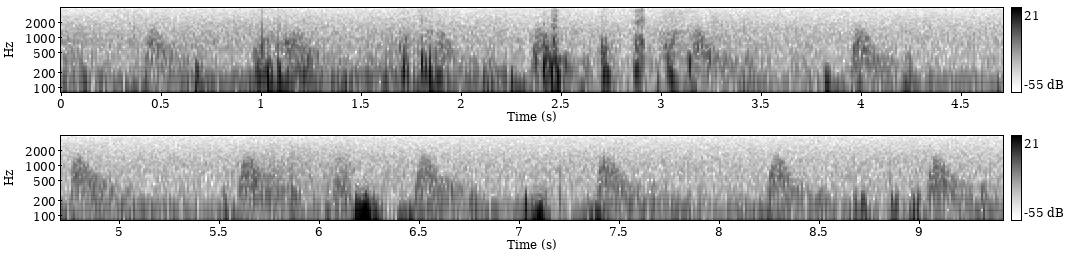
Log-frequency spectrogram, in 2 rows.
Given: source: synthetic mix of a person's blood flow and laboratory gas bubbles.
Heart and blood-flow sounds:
Doppler ultrasound of blood flow; subclavian vein
0.95-1.28 s: bubbles
1.68-1.94 s: bubbles
2.34-2.56 s: bubbles
2.68-2.78 s: bubbles
2.85-2.93 s: bubbles
3.00-3.19 s: bubbles
From the record:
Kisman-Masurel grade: 221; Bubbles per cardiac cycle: several, 3 to 8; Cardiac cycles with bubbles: 10 to 50%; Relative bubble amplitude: barely perceptible (0.100 to 0.250); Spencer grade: 2 (many but less than half of the cardiac periods contain bubble signals, singularly or in groups); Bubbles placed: anywhere in the cardiac cycle

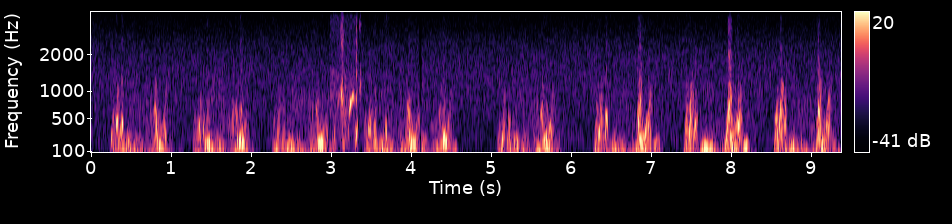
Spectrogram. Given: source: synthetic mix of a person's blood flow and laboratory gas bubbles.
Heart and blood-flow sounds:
Doppler ultrasound of blood flow; precordium
2.98-3.39 s: bubbles
3.52-3.60 s: bubbles
3.66-3.73 s: bubbles
From the record:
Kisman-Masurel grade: 212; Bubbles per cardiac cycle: several, 3 to 8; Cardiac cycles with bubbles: 1 to 10%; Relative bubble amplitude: moderate (0.250 to 0.450); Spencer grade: 1 (occasional bubble signal discernible with the cardiac motion signal, with majority of cardiac periods free of bubbles); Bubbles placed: only in the low amplitude regions of the cardiac cycle

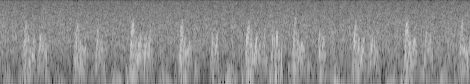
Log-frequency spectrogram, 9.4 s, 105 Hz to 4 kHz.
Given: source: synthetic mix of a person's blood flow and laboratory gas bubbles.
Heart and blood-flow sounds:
Doppler ultrasound of blood flow; precordium
5.10-5.18 s: bubbles
5.36-5.68 s: bubbles
From the record:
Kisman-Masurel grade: 113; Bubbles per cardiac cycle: 1 to 2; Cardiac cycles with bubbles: 1 to 10%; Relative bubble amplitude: loud (0.450 to 0.775); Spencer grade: 1 (occasional bubble signal discernible with the cardiac motion signal, with majority of cardiac periods free of bubbles); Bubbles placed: only in the low amplitude regions of the cardiac cycle

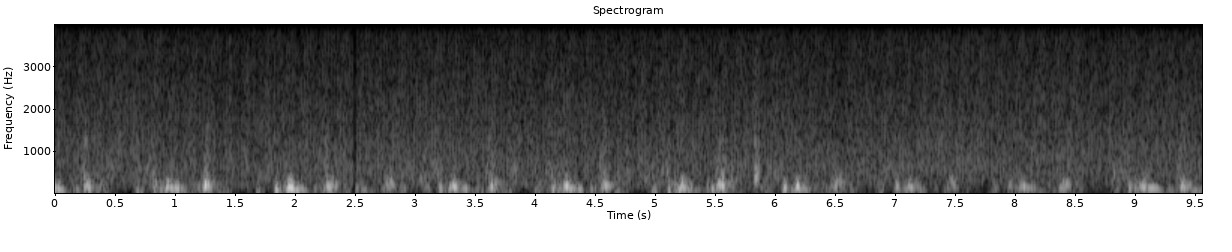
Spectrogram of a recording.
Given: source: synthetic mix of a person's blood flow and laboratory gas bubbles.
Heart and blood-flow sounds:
Doppler ultrasound of blood flow; precordium
5.54-5.67 s: bubbles
5.81-5.91 s: bubbles
From the record:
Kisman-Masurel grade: 113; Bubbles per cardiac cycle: 1 to 2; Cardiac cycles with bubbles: 1 to 10%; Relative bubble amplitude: loud (0.450 to 0.775); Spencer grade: 1 (occasional bubble signal discernible with the cardiac motion signal, with majority of cardiac periods free of bubbles); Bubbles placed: anywhere in the cardiac cycle

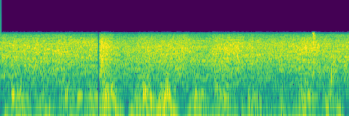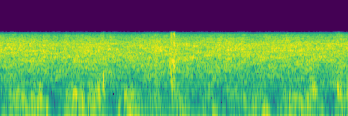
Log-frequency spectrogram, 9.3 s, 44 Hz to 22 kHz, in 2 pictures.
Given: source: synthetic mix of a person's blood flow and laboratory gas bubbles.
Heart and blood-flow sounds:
Doppler ultrasound of blood flow; precordium
4.16-4.21 s: bubbles
4.37-4.49 s: bubbles
5.99-6.08 s: bubbles
6.89-7.01 s: bubbles
9.11-9.24 s: bubbles
From the record:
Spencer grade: 2 (many but less than half of the cardiac periods contain bubble signals, singularly or in groups); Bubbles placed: anywhere in the cardiac cycle

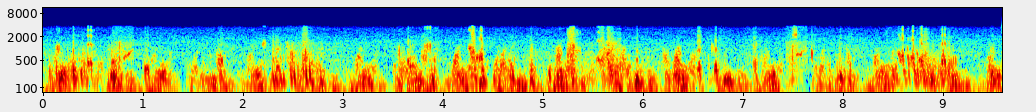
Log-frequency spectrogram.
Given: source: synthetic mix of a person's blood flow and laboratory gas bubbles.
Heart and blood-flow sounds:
Doppler ultrasound of blood flow; precordium
0.06-0.56 s: bubbles
0.66-0.93 s: bubbles
1.00-1.11 s: bubbles
1.74-1.85 s: bubbles
2.20-2.25 s: bubbles
2.27-2.83 s: bubbles
3.54-3.97 s: bubbles
4.24-4.47 s: bubbles
4.65-4.76 s: bubbles
4.86-4.96 s: bubbles
5.04-5.12 s: bubbles
5.15-5.40 s: bubbles
5.53-5.83 s: bubbles
5.90-6.01 s: bubbles
6.20-6.31 s: bubbles
6.47-6.62 s: bubbles
6.66-6.79 s: bubbles
7.11-7.20 s: bubbles
7.44-7.74 s: bubbles
7.94-8.11 s: bubbles
8.43-9.16 s: bubbles
9.46-9.54 s: bubbles
From the record:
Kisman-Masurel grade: 243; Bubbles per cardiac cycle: several, 3 to 8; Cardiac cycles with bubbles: 100%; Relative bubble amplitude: loud (0.450 to 0.775); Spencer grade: 3 (all of the cardiac periods contain showers or single bubble signals, but not dominating or overriding the cardiac motion signals); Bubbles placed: anywhere in the cardiac cycle

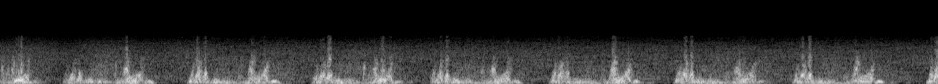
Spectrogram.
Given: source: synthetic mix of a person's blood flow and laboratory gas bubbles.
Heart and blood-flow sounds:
Doppler ultrasound of blood flow; precordium
0.00-0.26 s: bubbles
From the record:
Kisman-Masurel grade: 211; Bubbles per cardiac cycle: several, 3 to 8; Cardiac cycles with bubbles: 1 to 10%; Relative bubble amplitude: barely perceptible (0.100 to 0.250); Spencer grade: 1 (occasional bubble signal discernible with the cardiac motion signal, with majority of cardiac periods free of bubbles); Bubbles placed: anywhere in the cardiac cycle

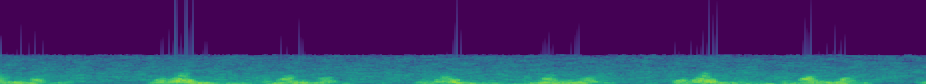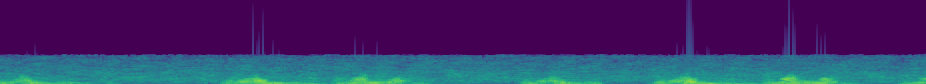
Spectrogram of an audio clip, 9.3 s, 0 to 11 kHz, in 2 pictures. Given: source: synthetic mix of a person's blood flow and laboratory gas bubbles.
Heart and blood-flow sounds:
Doppler ultrasound of blood flow; precordium
no bubbles
From the record:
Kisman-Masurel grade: 000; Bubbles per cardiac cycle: 0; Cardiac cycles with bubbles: 0%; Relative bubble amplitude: no bubbles discernible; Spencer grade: 0 (complete lack of bubble signals)

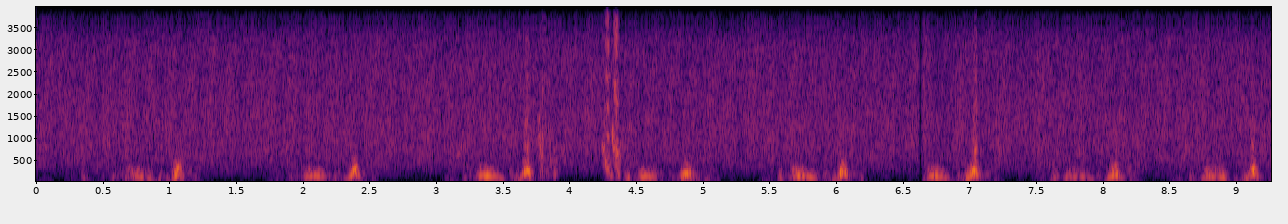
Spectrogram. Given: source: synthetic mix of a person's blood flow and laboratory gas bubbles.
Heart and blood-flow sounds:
Doppler ultrasound of blood flow; precordium
3.75-3.92 s: bubbles
4.24-4.40 s: bubbles
From the record:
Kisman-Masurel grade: 121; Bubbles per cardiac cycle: 1 to 2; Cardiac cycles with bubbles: 10 to 50%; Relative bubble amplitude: barely perceptible (0.100 to 0.250); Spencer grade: 2 (many but less than half of the cardiac periods contain bubble signals, singularly or in groups); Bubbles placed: only in the low amplitude regions of the cardiac cycle

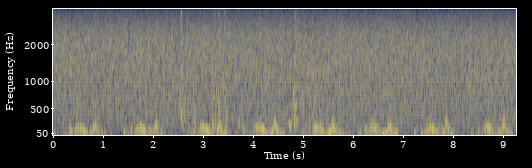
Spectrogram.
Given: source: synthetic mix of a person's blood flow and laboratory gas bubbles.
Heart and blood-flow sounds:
Doppler ultrasound of blood flow; precordium
2.50-2.89 s: bubbles
3.16-3.58 s: bubbles
3.69-3.84 s: bubbles
4.68-5.39 s: bubbles
From the record:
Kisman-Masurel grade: 223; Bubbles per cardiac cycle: several, 3 to 8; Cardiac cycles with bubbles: 10 to 50%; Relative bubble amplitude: loud (0.450 to 0.775); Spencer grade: 2 (many but less than half of the cardiac periods contain bubble signals, singularly or in groups); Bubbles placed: only in the low amplitude regions of the cardiac cycle

